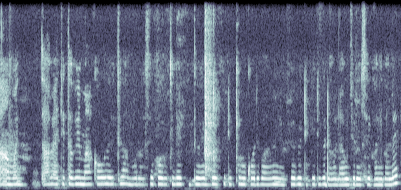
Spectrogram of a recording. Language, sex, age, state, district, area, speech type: Odia, female, 18-30, Odisha, Malkangiri, urban, spontaneous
